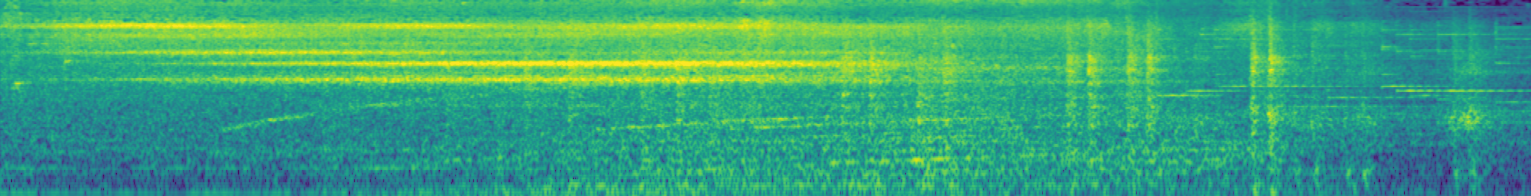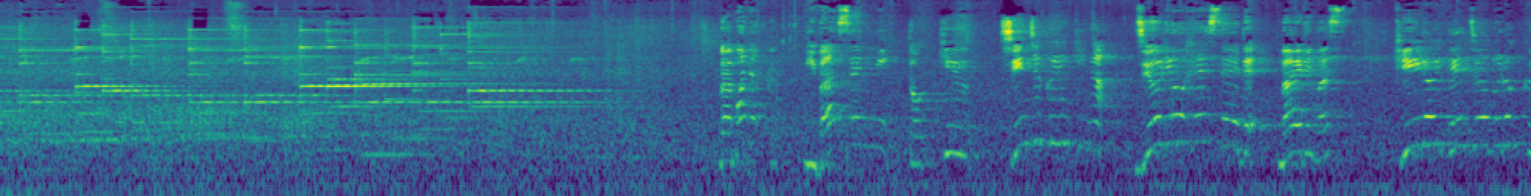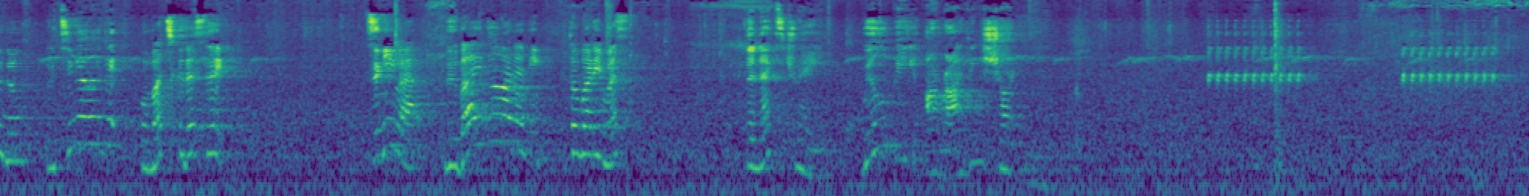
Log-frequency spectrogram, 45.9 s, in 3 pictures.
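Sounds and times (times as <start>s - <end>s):
Keio Line train approaching Seiseki-Sakuragaoka: 0.0s - 45.9s.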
